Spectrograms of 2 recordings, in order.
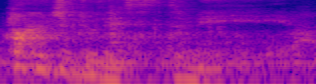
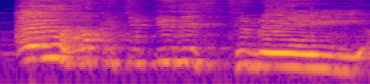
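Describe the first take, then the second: First: It is said in a serious voice. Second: It is said in a silly, whiny voice.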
